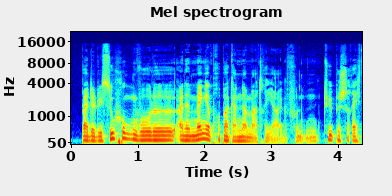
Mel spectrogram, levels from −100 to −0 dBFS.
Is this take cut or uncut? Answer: uncut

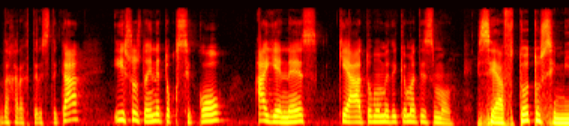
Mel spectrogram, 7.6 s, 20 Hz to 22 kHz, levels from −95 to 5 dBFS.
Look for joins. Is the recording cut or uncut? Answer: uncut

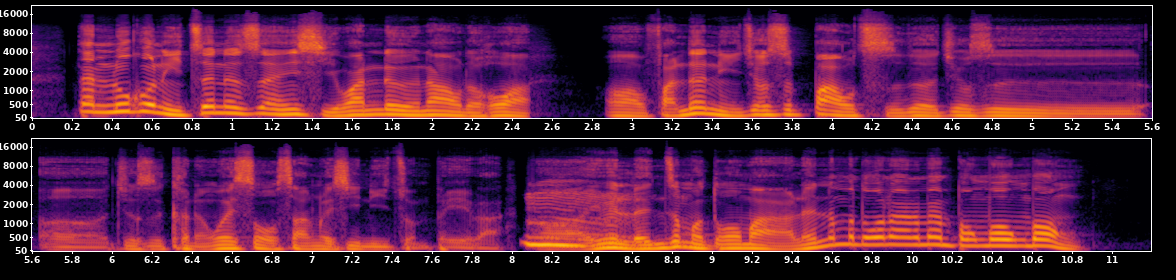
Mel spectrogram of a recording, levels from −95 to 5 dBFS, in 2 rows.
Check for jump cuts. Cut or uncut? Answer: cut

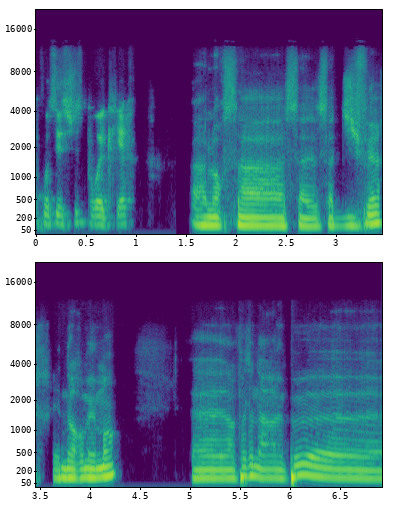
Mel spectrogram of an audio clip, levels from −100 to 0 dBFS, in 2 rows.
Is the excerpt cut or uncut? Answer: uncut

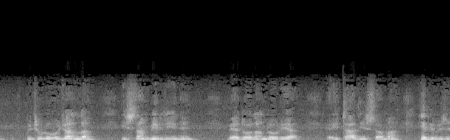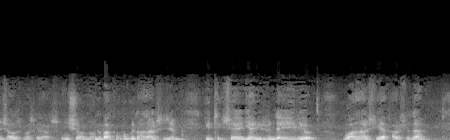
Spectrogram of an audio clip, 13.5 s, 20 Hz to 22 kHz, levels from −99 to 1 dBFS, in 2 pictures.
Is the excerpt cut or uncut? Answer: uncut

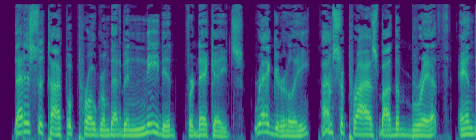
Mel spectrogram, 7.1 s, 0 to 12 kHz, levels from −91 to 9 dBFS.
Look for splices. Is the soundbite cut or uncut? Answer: cut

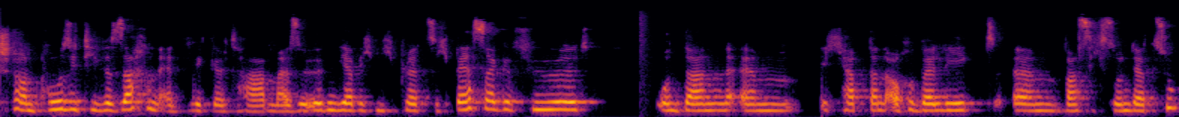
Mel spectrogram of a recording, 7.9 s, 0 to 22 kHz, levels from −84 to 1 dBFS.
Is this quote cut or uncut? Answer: uncut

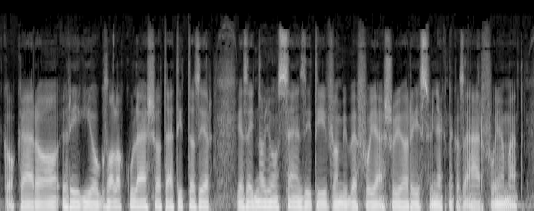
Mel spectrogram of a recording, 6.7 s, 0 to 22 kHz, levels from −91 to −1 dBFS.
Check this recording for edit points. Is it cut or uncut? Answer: cut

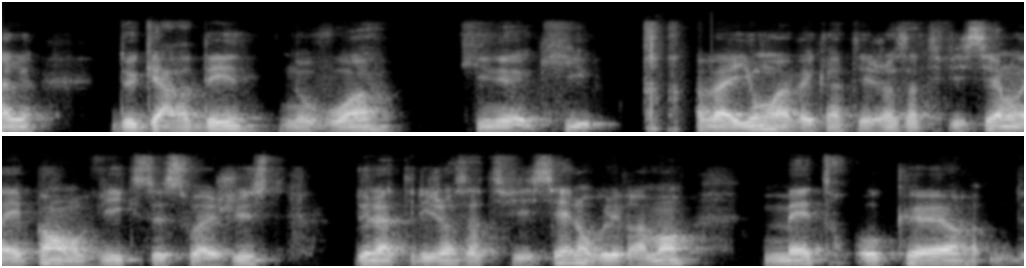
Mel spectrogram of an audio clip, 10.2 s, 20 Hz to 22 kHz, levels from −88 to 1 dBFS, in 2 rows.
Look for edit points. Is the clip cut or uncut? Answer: cut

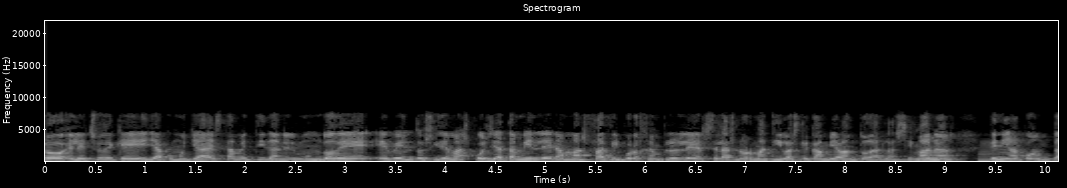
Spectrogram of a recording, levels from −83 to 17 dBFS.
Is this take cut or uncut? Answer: uncut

